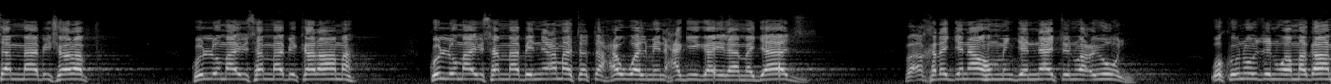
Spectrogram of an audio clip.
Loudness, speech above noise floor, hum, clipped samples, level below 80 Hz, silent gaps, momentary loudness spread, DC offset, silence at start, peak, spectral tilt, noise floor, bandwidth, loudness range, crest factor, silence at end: -21 LUFS; 39 dB; none; under 0.1%; -66 dBFS; none; 9 LU; under 0.1%; 0 s; -4 dBFS; -2 dB/octave; -60 dBFS; 11.5 kHz; 2 LU; 18 dB; 0 s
